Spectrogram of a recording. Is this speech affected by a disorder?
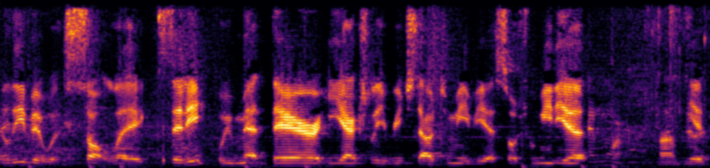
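No.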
